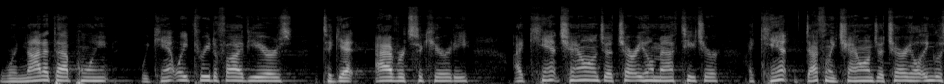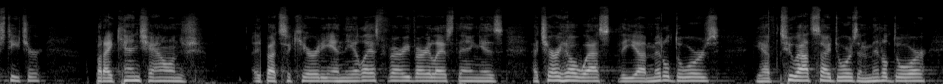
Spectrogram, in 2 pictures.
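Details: Adult speaker addressing a meeting; ordinary speech.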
